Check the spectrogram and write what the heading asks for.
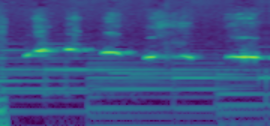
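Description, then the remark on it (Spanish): Someone whistles a short, bouncy melody of several distinct notes in a steady rhythm, the whistled opening of a song, clear, with a soft sustained musical backing underneath and no talking. “La que empieza con el, con el silbido”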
